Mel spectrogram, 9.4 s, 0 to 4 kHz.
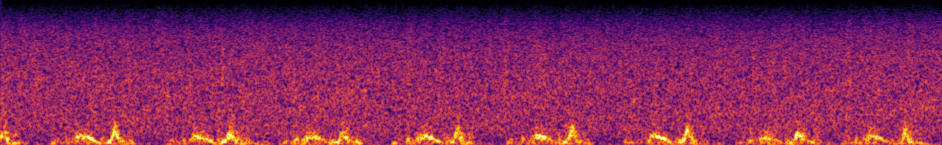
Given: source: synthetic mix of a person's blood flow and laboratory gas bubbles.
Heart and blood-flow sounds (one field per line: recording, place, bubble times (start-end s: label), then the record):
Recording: Doppler ultrasound of blood flow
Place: precordium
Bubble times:
no bubbles
From the record:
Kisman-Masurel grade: 000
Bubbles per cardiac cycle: 0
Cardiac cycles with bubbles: 0%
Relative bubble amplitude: no bubbles discernible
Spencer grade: 0 (complete lack of bubble signals)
